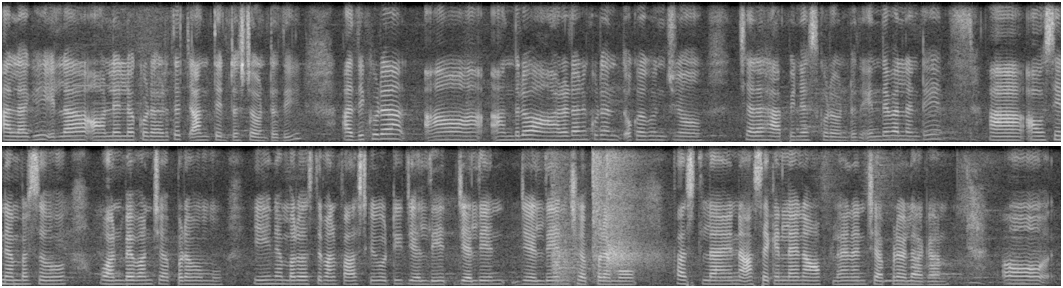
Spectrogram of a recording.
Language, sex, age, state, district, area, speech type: Telugu, female, 30-45, Andhra Pradesh, Anakapalli, urban, spontaneous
